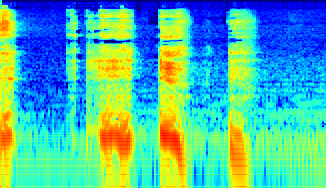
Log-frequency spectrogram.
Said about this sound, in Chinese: 小兔崽子，你咳嗽什么？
